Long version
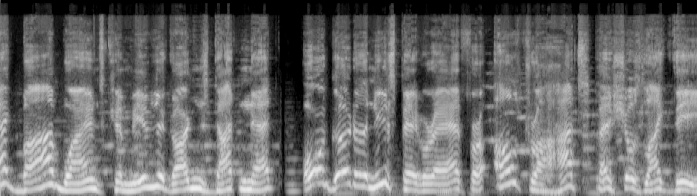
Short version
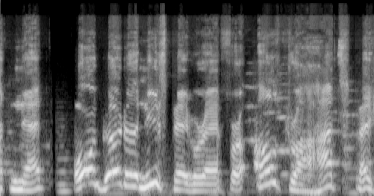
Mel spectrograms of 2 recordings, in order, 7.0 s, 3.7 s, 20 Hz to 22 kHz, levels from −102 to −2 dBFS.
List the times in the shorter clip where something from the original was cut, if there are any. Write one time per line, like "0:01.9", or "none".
0:02.2

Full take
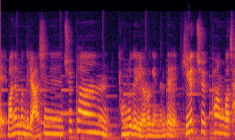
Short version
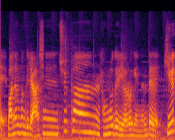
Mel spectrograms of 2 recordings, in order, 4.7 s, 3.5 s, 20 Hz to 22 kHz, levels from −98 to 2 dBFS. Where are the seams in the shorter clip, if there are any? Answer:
0:00.8
0:02.0

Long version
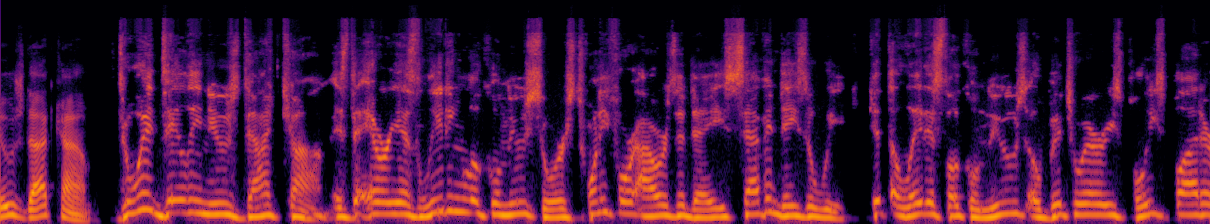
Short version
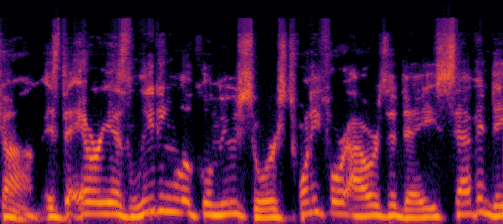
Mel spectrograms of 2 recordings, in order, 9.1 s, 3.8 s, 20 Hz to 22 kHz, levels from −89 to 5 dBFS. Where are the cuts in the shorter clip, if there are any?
none

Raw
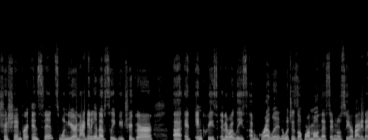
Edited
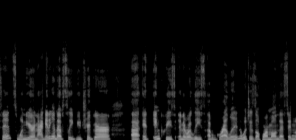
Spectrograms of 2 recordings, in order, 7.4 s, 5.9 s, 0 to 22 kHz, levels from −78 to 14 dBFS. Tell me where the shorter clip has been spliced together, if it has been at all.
none

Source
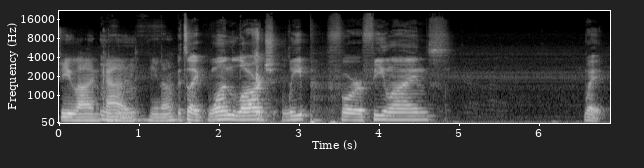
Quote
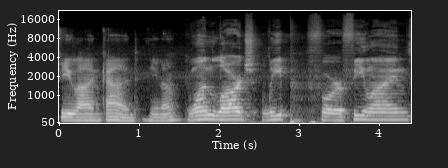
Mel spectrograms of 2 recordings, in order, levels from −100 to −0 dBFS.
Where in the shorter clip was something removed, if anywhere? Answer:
0:01.5

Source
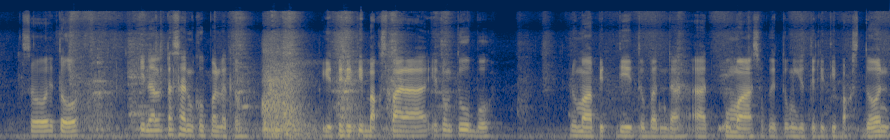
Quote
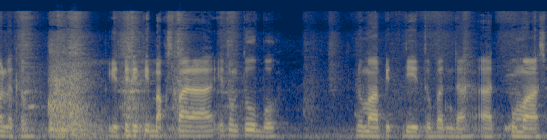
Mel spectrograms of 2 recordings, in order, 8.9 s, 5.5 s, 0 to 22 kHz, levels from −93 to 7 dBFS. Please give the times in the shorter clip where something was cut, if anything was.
none

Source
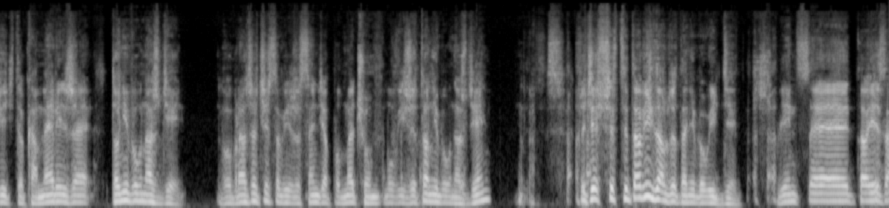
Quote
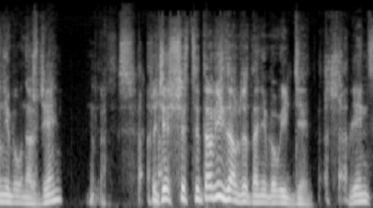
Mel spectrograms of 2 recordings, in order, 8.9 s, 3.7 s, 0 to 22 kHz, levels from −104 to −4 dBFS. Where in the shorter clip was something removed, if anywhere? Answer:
none

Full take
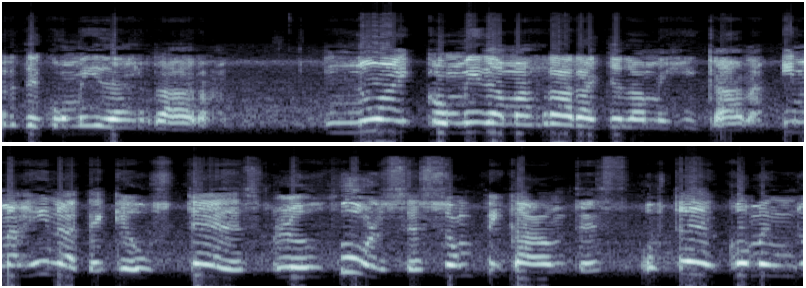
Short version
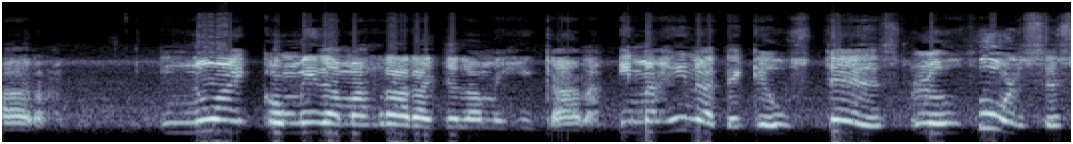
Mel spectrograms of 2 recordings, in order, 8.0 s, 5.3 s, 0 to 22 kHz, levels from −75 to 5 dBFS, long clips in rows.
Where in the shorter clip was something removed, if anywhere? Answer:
none

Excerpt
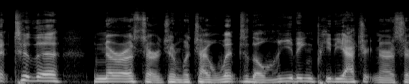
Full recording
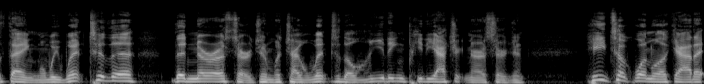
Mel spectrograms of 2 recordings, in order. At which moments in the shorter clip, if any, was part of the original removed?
0:01.0

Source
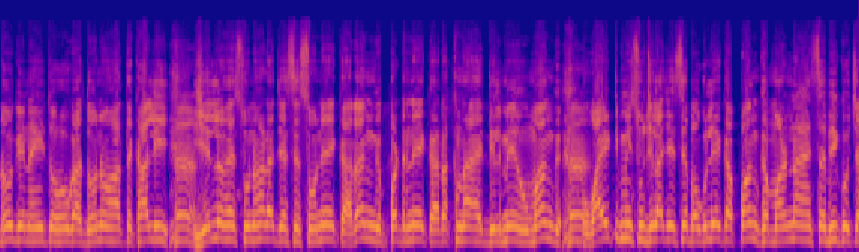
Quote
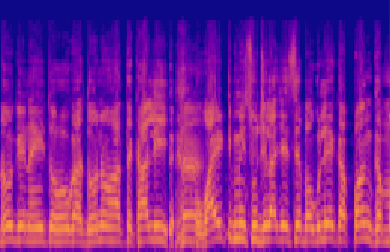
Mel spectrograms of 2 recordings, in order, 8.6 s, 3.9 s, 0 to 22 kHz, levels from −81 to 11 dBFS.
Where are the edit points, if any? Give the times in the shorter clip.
0:01.7

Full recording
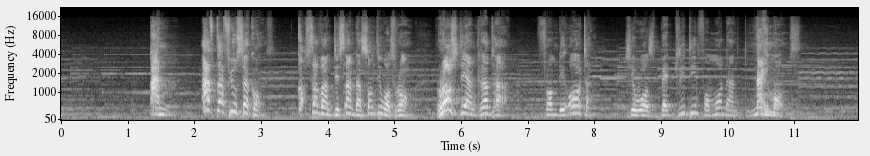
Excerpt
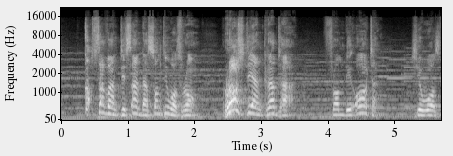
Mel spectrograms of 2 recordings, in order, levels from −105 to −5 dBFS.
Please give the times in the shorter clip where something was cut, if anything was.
none

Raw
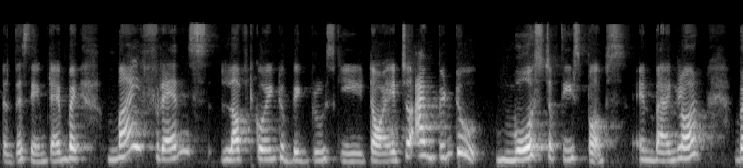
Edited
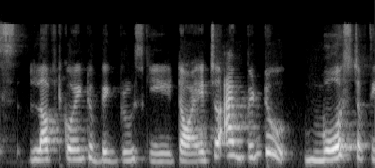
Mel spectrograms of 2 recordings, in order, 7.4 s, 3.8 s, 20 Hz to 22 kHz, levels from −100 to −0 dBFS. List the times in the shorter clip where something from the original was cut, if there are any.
none

